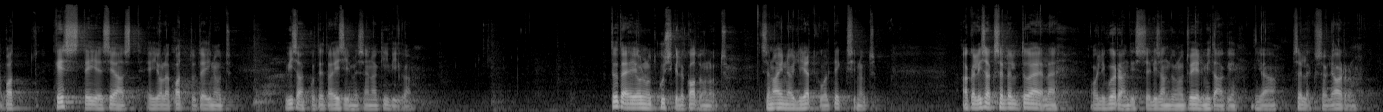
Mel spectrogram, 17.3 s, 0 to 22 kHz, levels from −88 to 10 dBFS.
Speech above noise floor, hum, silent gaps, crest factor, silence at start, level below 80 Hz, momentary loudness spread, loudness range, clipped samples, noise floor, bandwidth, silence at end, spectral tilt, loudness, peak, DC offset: 34 dB; none; none; 22 dB; 0 s; -56 dBFS; 15 LU; 6 LU; under 0.1%; -65 dBFS; 19 kHz; 0.25 s; -5.5 dB/octave; -31 LUFS; -10 dBFS; under 0.1%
